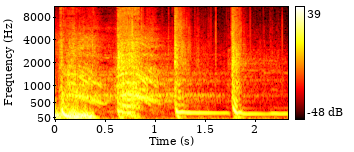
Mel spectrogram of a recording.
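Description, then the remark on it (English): A crowd yells "ho" in loud, evenly spaced bursts in answer to a rap call to yell ho, four shouts in quick rhythmic succession, with a low steady tone humming between the later calls. “Somebody yell ho. Say ho, ho.”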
